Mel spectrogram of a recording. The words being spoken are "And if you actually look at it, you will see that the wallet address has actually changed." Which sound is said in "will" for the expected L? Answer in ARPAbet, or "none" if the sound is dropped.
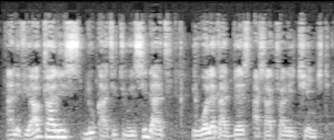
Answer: L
